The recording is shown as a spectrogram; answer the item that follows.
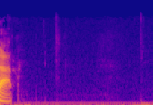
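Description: A man's voice finishing a word, then a quiet pause with a couple of faint clicks, typical of a computer mouse being clicked to switch from a slide to a code editor.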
